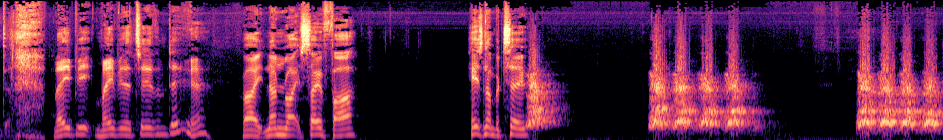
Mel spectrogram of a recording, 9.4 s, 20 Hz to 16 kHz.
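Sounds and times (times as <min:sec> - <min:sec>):
speech: 0:00.0 - 0:03.6, 0:04.7 - 0:05.4
large Alsatian dog barking deeply: 0:05.2 - 0:05.8, 0:06.5 - 0:07.9, 0:08.6 - 0:09.4.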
